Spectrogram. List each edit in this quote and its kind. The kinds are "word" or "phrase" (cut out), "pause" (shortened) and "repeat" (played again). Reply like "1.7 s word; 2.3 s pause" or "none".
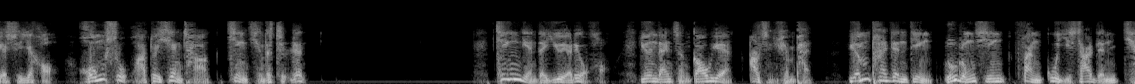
8.3 s pause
